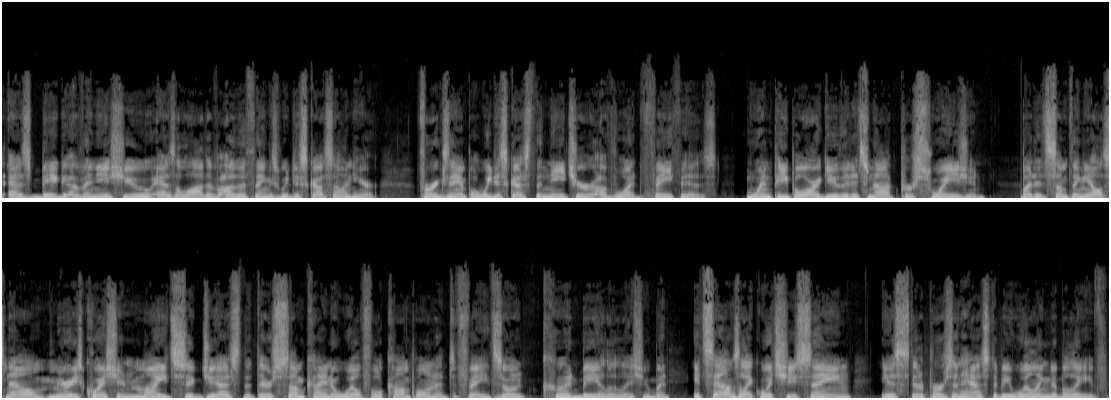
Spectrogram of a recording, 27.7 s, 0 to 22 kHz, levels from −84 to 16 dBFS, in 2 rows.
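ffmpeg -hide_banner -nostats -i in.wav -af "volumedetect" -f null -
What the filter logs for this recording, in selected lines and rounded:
mean_volume: -18.5 dB
max_volume: -3.8 dB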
